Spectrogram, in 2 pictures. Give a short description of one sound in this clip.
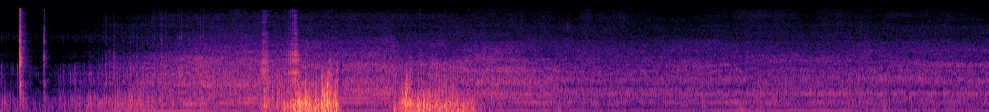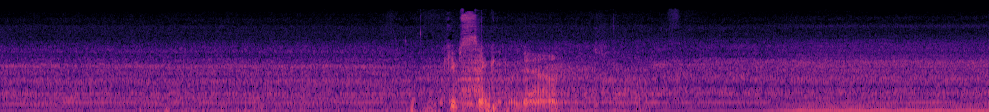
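A small electric fan hums and whirs steadily close by.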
